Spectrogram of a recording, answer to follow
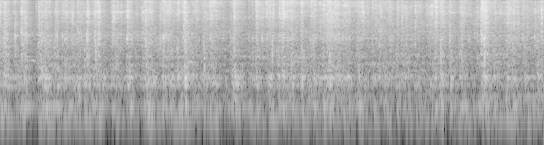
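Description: Small motorbike engine running steadily at low speed, a constant low hum close by.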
